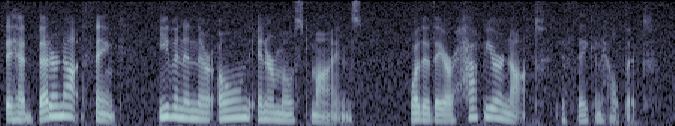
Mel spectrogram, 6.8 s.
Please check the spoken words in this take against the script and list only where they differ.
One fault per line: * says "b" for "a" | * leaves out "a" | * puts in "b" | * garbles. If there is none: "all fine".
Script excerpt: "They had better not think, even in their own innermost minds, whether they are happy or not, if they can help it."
all fine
